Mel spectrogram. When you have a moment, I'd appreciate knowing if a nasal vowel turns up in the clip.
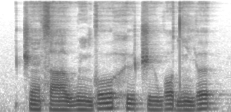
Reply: yes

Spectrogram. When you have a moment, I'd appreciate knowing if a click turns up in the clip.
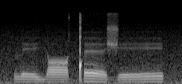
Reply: yes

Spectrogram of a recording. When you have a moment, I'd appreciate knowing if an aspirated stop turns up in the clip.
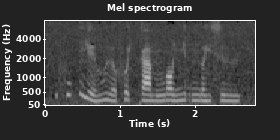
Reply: no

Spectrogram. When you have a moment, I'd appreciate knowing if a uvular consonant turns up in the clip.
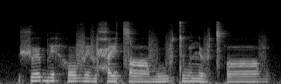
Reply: no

